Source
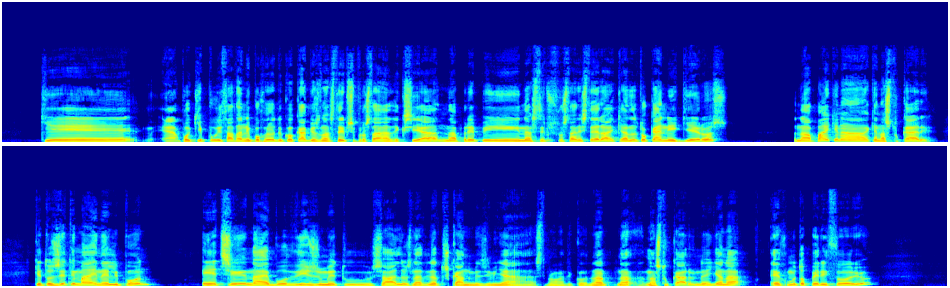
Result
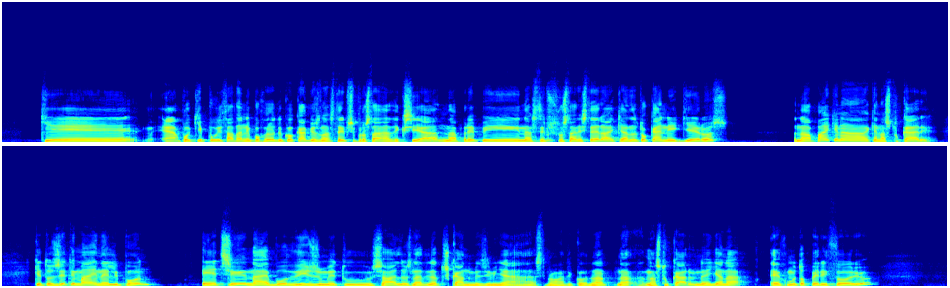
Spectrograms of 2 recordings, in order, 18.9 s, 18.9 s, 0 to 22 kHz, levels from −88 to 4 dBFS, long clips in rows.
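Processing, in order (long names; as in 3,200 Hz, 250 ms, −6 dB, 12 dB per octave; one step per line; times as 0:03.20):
downward compressor 5 to 1, threshold −24 dBFS, peak gain reduction 10 dB
low-pass filter 3,900 Hz 12 dB per octave
level +3 dB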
